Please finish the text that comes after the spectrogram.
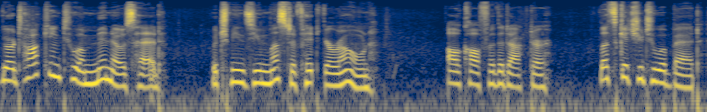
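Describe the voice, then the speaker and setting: Low-voiced, exasperated, practical woman, acted. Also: lively intonation, normal speed, natural voice. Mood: dry, concerned. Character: exasperated, queasy, practical woman minding her raving companion. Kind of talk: scripted audio drama acting.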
